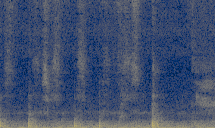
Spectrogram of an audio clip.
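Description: Chalk writing on a chalkboard: a few faint, short taps and scratches as the characters are formed.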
